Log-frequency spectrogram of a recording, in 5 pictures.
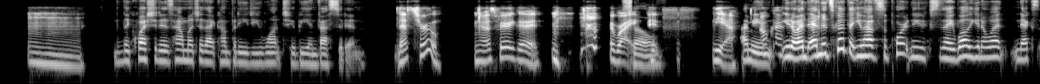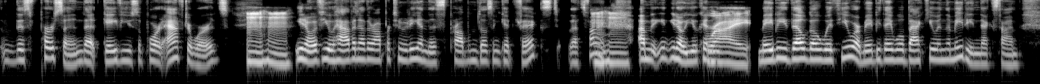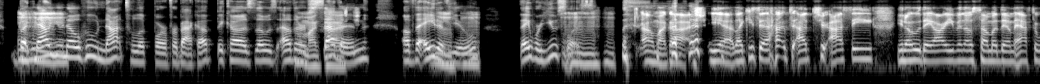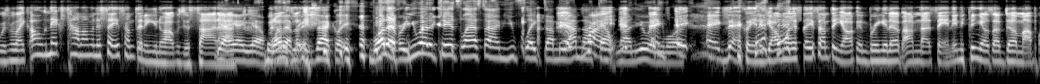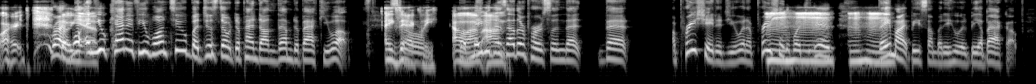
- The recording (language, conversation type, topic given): English, advice, How can I recover and rebuild my confidence after saying something awkward in a meeting?
- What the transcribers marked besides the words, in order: chuckle; laugh; laughing while speaking: "I t I tru"; laugh; laugh; laughing while speaking: "part"; other background noise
